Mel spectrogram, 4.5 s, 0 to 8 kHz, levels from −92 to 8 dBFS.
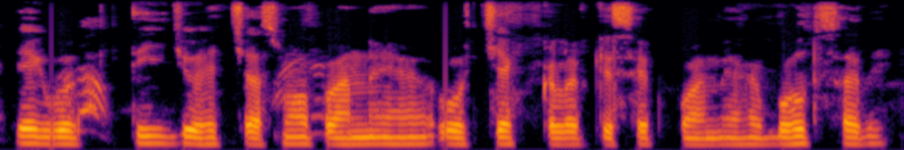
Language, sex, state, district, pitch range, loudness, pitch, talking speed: Hindi, male, Chhattisgarh, Raigarh, 125-135 Hz, -17 LUFS, 130 Hz, 210 wpm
